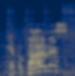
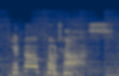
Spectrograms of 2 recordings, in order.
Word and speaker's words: Hippopotas: would be pronounced like hippopotamus hippopotamus right hippopotamus seems logical based on his spelling the actual pronunciation for it according to pokemon is hippopotos huh yeah no one's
